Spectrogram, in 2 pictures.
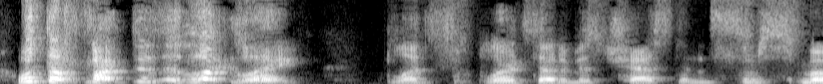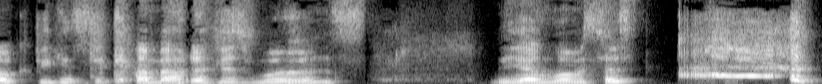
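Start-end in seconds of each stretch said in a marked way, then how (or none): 0.1-1.5 very high, exasperated yell; hammed-up screech of outrage; angry screech. Shot man answering the young man, high angry screech. 7.5-8.2 very high mock scream; short falsetto shriek; woman's scream. Young woman seeing the shot man, high mock scream.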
